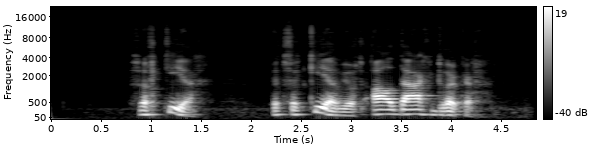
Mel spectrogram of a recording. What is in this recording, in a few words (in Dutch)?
"verkeer", limburgse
